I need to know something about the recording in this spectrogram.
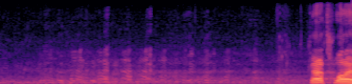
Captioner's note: audience chuckles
